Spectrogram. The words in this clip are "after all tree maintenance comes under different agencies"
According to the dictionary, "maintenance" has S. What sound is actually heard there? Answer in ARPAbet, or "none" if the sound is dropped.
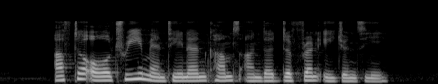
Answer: none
